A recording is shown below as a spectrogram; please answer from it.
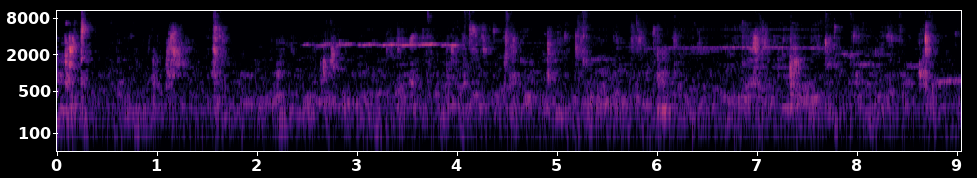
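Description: Flour dough is squeezed and kneaded by hand in water, giving soft, intermittent sloshing and squelching splashes close up, fairly quiet, with a few faint high tones in the background.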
